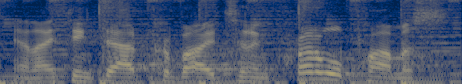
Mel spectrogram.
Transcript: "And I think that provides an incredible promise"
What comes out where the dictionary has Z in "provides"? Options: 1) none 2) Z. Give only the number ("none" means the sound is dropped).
2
